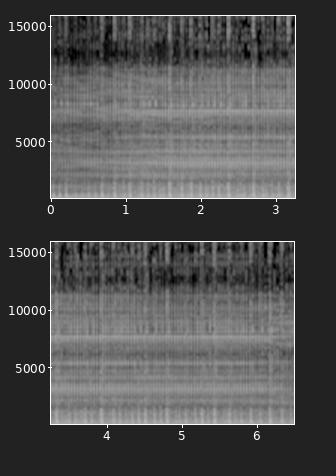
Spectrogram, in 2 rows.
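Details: 1977 Yamaha IT250 two-stroke running raspy with a fast loose rattling knock, about three per second, over the exhaust; bad top end, piston slap suspected, possibly rod bearing play. Top-end knock.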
